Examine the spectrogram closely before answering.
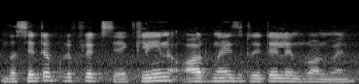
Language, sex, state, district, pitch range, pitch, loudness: English, male, Arunachal Pradesh, Lower Dibang Valley, 135-160 Hz, 145 Hz, -19 LUFS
